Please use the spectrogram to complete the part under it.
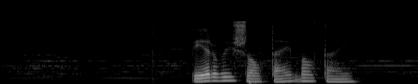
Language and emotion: Russian, neutral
